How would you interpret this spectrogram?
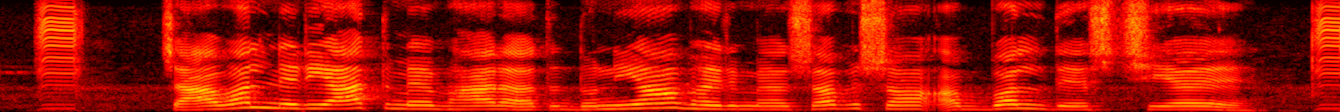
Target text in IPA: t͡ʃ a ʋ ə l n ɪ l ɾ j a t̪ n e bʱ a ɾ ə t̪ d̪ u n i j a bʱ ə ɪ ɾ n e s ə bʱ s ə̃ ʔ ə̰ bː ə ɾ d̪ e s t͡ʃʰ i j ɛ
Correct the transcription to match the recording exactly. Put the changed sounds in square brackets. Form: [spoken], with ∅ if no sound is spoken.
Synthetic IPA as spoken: t͡ʃ a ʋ ə l n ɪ [∅] ɾ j a t̪ [m] e bʱ a ɾ ə t̪ d̪ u n i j a bʱ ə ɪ ɾ [m] e s ə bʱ s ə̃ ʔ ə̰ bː ə [l] d̪ e s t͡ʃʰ i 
